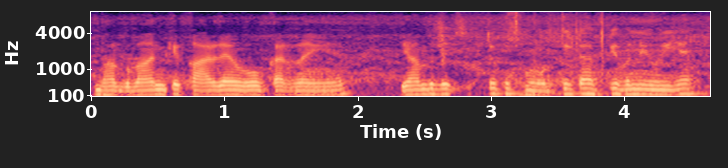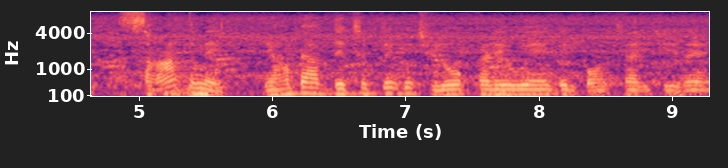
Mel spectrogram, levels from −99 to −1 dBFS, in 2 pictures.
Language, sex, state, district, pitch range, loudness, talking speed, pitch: Hindi, male, Uttar Pradesh, Varanasi, 115-135 Hz, -17 LUFS, 260 wpm, 125 Hz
